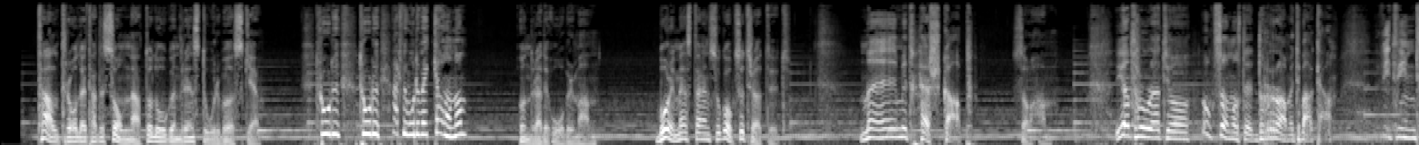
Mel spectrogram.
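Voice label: Swedish, Narrative; GoLocalise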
